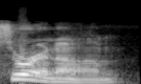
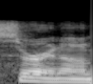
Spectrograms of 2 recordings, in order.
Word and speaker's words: Suriname: uh oh sorry i keep saying names that's surinam and it's a place in uh if we look on a map it's suriname is over here uh and this is oh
